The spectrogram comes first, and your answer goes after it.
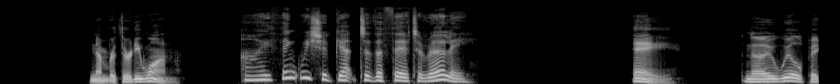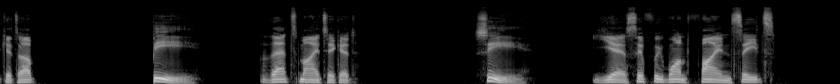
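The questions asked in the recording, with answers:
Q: I think we should get to the theater early.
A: C: Yes, if we want fine seats.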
